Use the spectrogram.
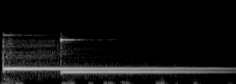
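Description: doorbell ringing

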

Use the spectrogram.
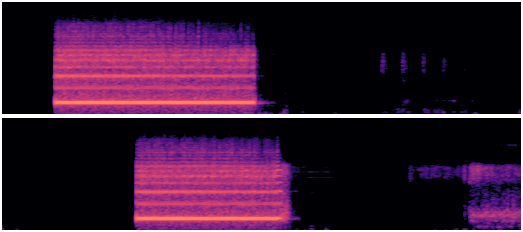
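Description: telephone dialing and ringing

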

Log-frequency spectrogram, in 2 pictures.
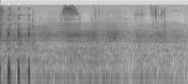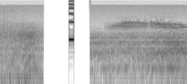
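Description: airplane flying overhead

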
